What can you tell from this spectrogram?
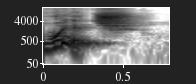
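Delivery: "Which" with long rounded w, jumping high; exaggerated pronunciation demo. Shown as a demonstration. Teacher drilling "Which" for learners, exaggerated w. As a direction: hold the oo, then pop "Which" out high. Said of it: "কি হবে?".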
